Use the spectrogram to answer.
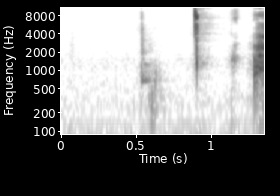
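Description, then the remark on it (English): A sip of Orange Door, a double dry hopped IPA from Sketchbook Brewing of Evanston, Illinois: a few soft clinks and a sharp click, followed by a loud, hissing slurp at the end, with no talking. “Okay, I need a sip of beer.”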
